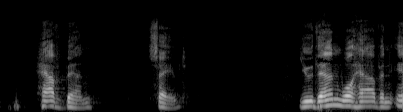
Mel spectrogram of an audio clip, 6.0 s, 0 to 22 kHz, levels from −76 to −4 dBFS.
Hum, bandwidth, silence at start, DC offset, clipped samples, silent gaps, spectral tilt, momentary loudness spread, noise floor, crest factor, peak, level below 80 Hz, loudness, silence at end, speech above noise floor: none; 15 kHz; 0.25 s; under 0.1%; under 0.1%; none; -5 dB/octave; 17 LU; -78 dBFS; 20 dB; -14 dBFS; -76 dBFS; -32 LUFS; 0 s; 47 dB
